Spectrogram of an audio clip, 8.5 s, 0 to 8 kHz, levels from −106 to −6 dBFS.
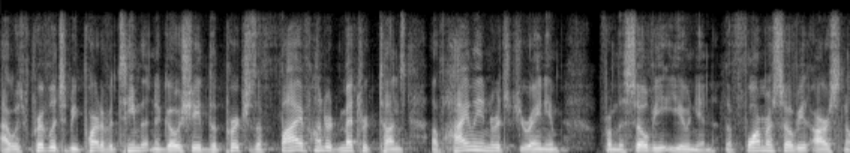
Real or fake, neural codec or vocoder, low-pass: fake; codec, 16 kHz, 4.8 kbps, FACodec; 7.2 kHz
